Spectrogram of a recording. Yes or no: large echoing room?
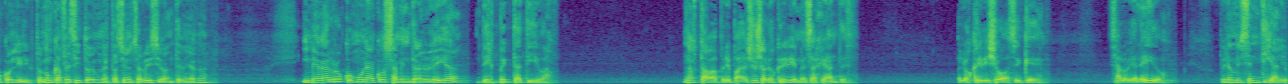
yes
